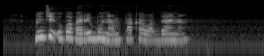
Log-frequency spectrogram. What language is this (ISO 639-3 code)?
swa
